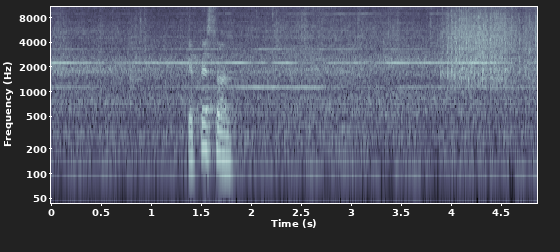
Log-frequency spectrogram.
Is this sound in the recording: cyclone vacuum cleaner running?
yes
